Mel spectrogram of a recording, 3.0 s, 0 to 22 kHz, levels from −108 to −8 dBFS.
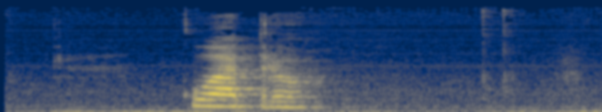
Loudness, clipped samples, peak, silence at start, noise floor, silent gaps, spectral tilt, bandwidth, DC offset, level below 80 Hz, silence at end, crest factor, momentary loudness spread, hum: -26 LUFS; under 0.1%; -8 dBFS; 0.3 s; -60 dBFS; none; -6.5 dB/octave; 16 kHz; under 0.1%; -58 dBFS; 0 s; 24 dB; 17 LU; none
